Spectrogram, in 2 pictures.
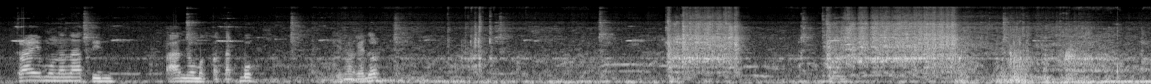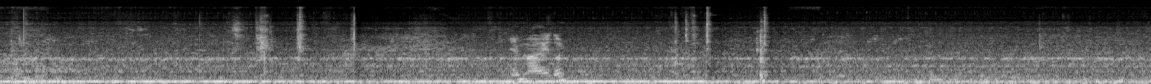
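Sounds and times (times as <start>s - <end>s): van engine idling: 0.0s - 23.0s
starter motor cranking: 6.6s - 7.5s, 8.2s - 10.2s.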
